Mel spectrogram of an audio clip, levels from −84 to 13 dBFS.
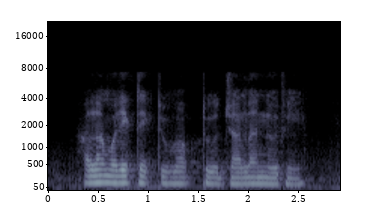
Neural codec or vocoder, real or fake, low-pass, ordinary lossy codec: codec, 16 kHz, 1.1 kbps, Voila-Tokenizer; fake; none; none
